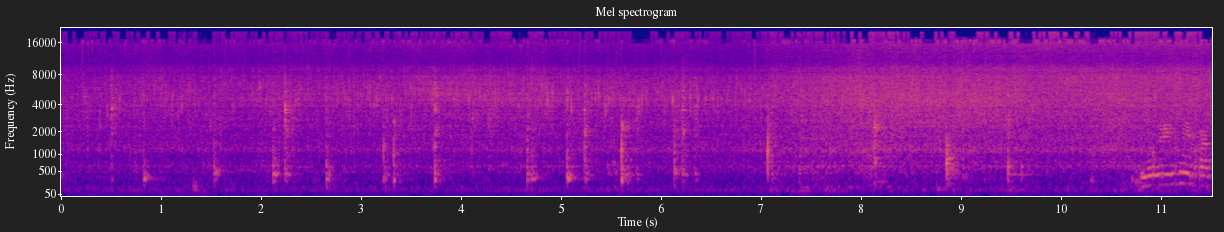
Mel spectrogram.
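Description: A generous batch of onions for pav bhaji fries in a pan with a constant bright sizzle, while a spoon stirs through it, knocking and scraping against the pan in scattered taps. The frying grows slightly louder toward the end.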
